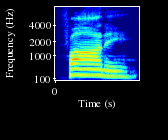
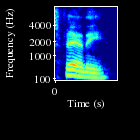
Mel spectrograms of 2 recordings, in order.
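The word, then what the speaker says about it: Fani: right has anybody fonnie it's pronounced fonnie F ni I that's Fanny she likes it fonnie when she became the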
